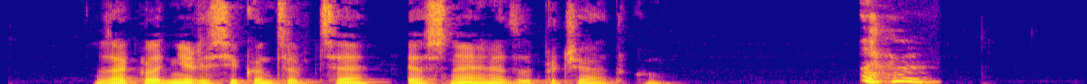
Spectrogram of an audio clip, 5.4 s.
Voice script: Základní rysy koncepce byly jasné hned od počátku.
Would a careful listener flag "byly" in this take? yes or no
yes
